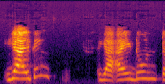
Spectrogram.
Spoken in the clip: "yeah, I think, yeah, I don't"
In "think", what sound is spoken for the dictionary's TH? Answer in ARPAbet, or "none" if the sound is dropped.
T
